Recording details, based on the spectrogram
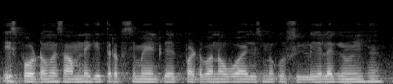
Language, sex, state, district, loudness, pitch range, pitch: Hindi, male, Uttar Pradesh, Shamli, -19 LUFS, 125-130 Hz, 125 Hz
